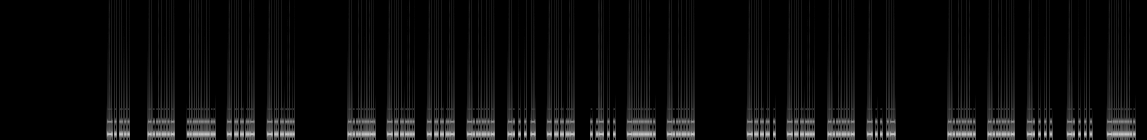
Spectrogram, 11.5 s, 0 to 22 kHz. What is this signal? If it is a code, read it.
Hellschreiber (Feld-Hell, 122.5 baud), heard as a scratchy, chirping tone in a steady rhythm, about 980 Hz. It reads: KOSAR GRADUATED FROM …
